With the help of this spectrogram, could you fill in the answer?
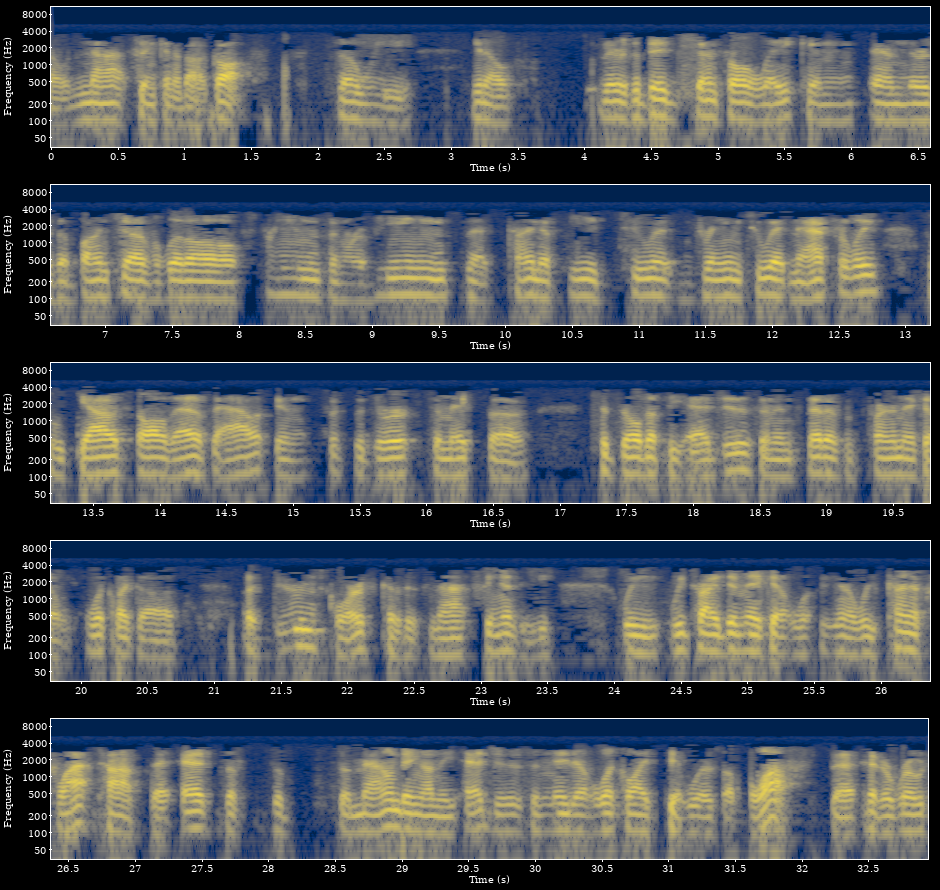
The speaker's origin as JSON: {"language": "English", "region": "East Coast", "country": "United States", "tie": "born or raised there", "said": "I grew up on the East Coast"}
